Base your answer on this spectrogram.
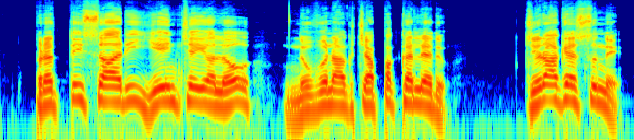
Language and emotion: Telugu, angry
